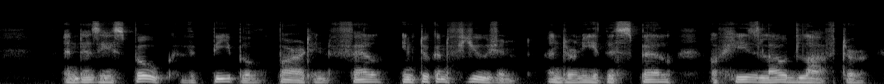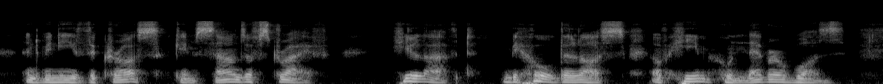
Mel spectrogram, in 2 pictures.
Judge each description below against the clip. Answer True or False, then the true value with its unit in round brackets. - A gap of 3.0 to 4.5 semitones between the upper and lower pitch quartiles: True (3.7 semitones)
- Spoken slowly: True (120 wpm)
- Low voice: True (100 Hz)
